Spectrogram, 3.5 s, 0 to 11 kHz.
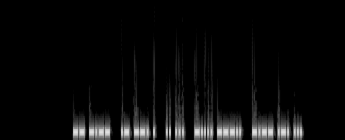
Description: Morse code, heard as a keyed tone, about 80 wpm, 700 Hz. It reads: MY AGE IS 68 YRS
